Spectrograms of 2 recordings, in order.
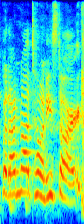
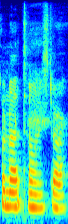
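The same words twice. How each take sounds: First: Whimpering. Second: Mock whimper, softer and high. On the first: Retold or imitated. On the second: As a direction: whine it like a sulking kid. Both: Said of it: "He said it all whimpering".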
